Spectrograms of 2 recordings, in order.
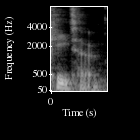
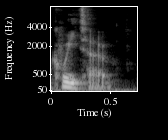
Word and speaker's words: Quito: I diced a machinist pronounced Quito and not qui toe I don't speak the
